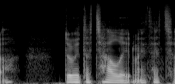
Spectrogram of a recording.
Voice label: "talu", Welsh

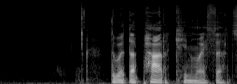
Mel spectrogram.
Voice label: "parc", Welsh

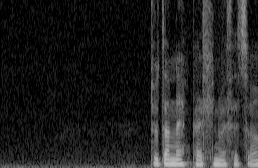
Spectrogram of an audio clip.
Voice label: "nepell", Welsh

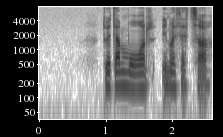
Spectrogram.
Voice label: "moor", Welsh

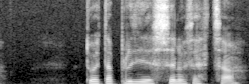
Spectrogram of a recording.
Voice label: "brys", Welsh

